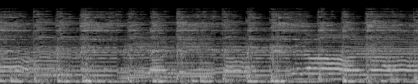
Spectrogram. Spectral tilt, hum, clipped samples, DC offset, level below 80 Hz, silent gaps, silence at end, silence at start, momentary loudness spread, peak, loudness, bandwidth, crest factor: -3.5 dB/octave; none; under 0.1%; under 0.1%; -54 dBFS; none; 0 s; 0 s; 4 LU; -8 dBFS; -22 LUFS; 15.5 kHz; 16 dB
